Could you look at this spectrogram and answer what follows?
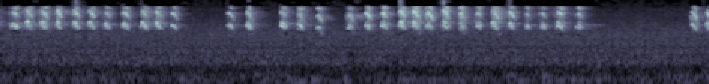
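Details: Tui Tui singing from a double-collared seedeater warming up beside a female before a contest. Quick, evenly paced, high chattering notes in long runs, about three per second overall, with a brief break midway.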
